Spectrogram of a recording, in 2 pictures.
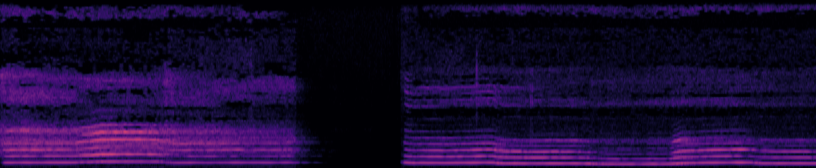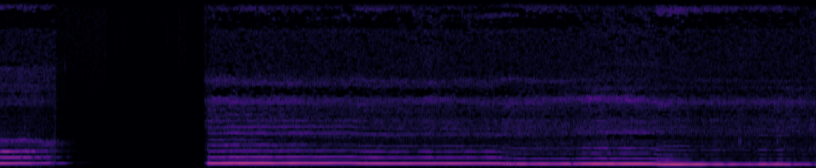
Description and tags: ghostly humming
ghast, ghost, ghostly, halloween, horror, hum, humming, scary, sing, singing, spooky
